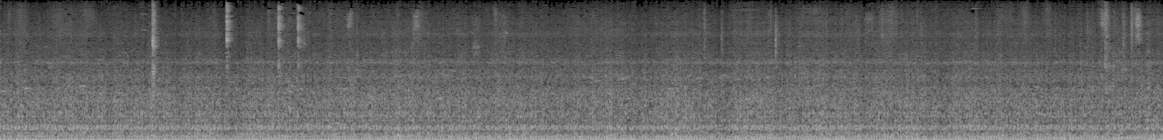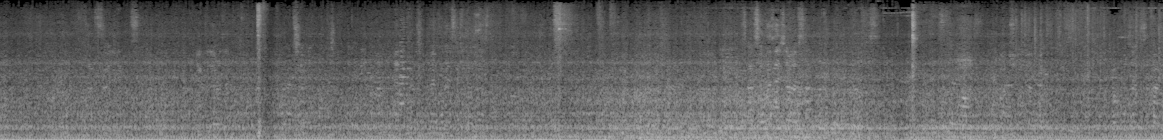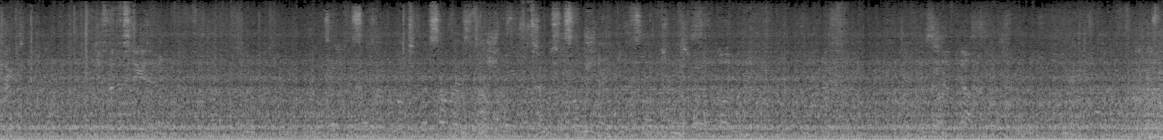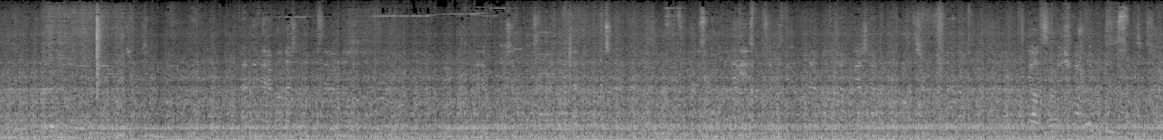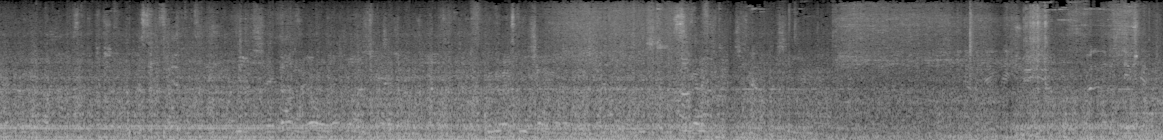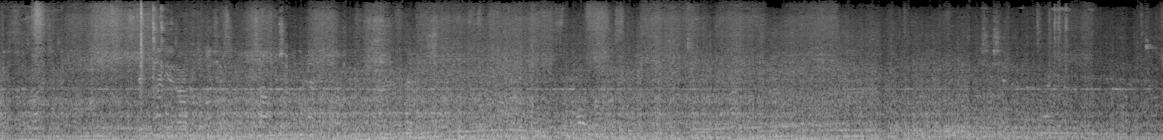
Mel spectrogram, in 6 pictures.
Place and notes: If Istanbul is an organism, the streets of Istanbul are the veins of the city. Its blood pressure is very low though. The vehicles are slow and bulky, the roads are often narrow and clogged. The bus, a major corpuscle, is waiting to get entirely packed with passengers, so that all capacities are fully in use. You will find a very complex and dense cell structure in the interior of the vehicle. Once you cannot move anymore, the bus may go on its way.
